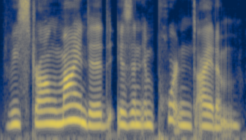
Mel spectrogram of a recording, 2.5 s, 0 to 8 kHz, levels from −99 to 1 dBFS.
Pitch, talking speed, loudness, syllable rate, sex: 230 Hz, 195 wpm, -17 LUFS, 5.0 syllables/s, female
